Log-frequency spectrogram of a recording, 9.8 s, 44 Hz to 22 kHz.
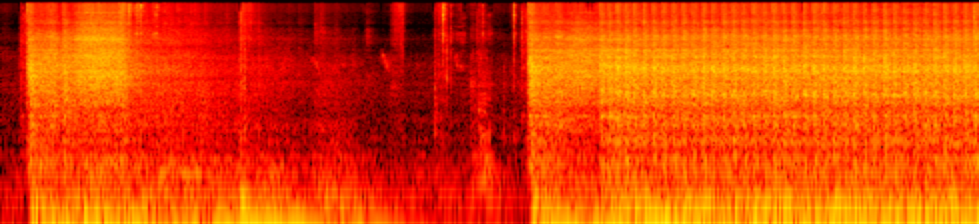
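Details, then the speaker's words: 1999 GMC Sierra with 261,000 miles, misfiring on both banks, cranking: a steady, even beat of about three per second with no dragging or uneven strokes, then it fires; compression sounds balanced. Misfires were traced to a leaking intake manifold gasket. "No, sounds good. Let me do a relative compression and see what it looks like."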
